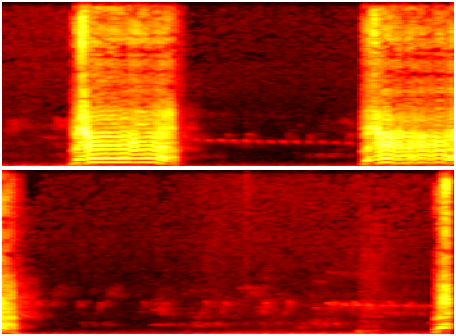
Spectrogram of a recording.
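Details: Goat on a farm giving two long bleats, each under a second, with a strongly wavering, quavering tone and a third starting at the end; quiet background between calls.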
